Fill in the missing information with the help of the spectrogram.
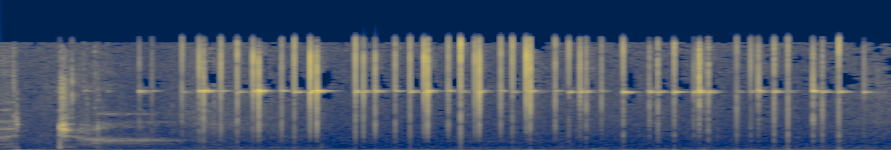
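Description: Long acrylic nails rapidly tap a small glass serum bottle with a white dropper cap, filled with yellow oil and held up. The taps are short, bright clicks with almost no ring, over a faint steady high tone and a low background rumble.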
